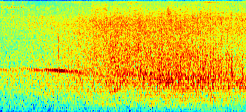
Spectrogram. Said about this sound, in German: Da kommt auch schon ein Bus angefahren.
